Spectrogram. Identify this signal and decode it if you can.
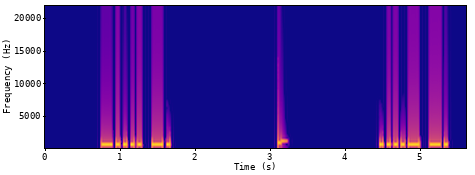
Morse code, heard as a keyed tone, about 25 wpm, 700 Hz. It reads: 6N 4N
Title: Common Cut Numbers - 2-Digit 25wpm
